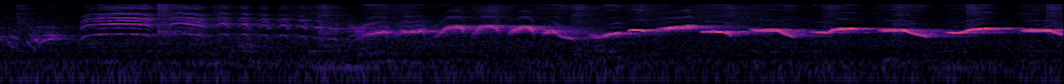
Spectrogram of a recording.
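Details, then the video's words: Morning song of a Chinese hwamei flapping its wings: after a few quick high chirps comes a flowing chain of rich whistled phrases that swoop up and down and repeat in wavering loops. "Hoạ mi đập cánh chào buổi sáng"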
